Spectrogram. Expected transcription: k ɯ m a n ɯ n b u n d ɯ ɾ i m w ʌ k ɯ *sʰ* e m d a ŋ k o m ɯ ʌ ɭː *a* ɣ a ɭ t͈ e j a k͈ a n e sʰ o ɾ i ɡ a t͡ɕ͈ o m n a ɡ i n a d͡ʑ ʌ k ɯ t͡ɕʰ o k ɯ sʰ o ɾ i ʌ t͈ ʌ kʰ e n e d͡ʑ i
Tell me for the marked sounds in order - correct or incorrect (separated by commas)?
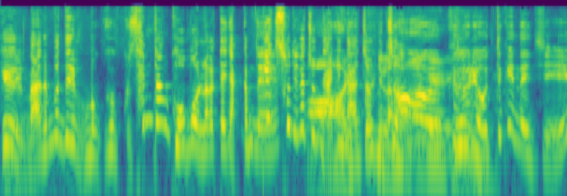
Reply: correct, correct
